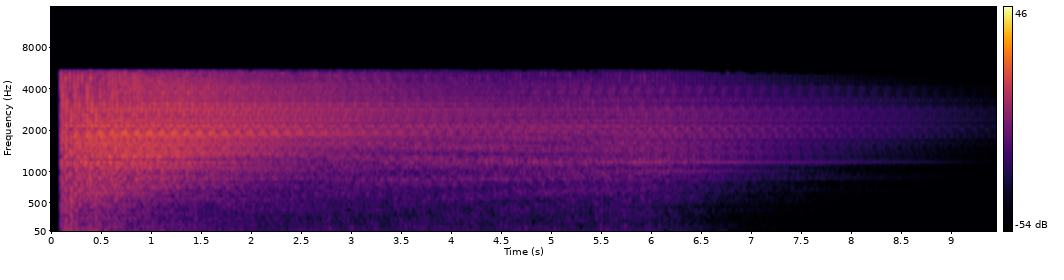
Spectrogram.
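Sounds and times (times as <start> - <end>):
alien weapon sound: 0.1 - 6.9.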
